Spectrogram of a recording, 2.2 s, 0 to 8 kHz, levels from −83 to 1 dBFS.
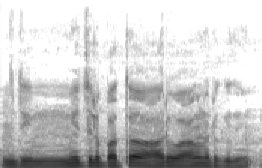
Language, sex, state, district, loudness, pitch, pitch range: Tamil, male, Tamil Nadu, Namakkal, -15 LUFS, 125 Hz, 120-130 Hz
